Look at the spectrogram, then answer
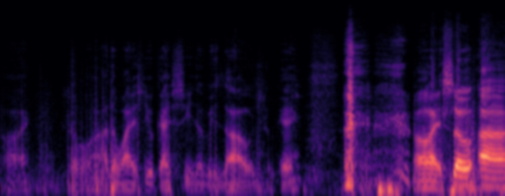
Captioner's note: laughing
